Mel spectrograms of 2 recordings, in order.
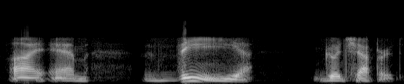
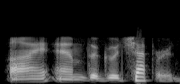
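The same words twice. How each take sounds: First: The stress is on "the". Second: It is read plainly, with no special stress.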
